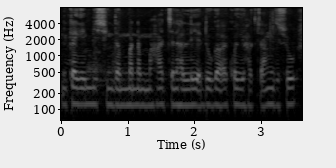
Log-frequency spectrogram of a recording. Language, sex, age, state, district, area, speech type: Manipuri, male, 18-30, Manipur, Chandel, rural, spontaneous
